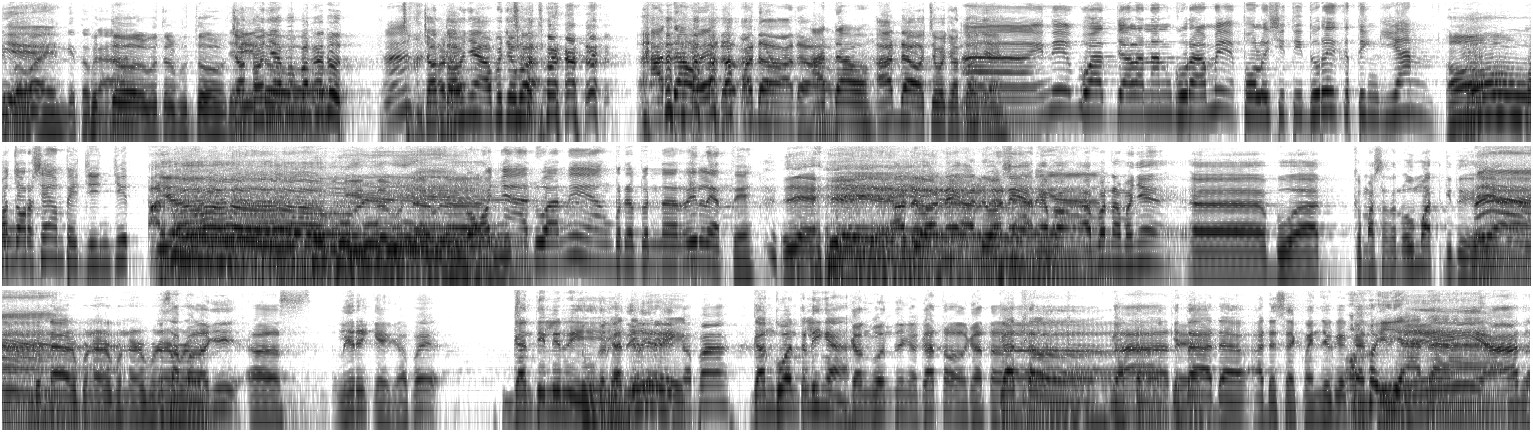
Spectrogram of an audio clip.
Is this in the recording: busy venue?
yes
